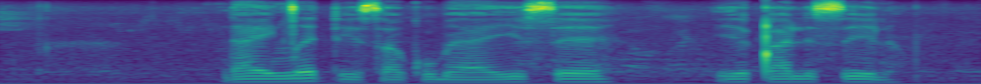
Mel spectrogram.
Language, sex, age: Xhosa, male, 22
